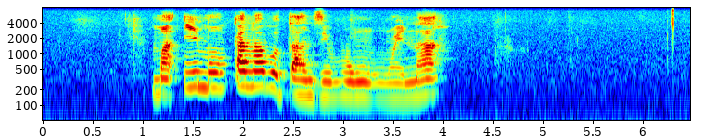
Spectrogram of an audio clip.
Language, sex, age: Venda, male, 30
